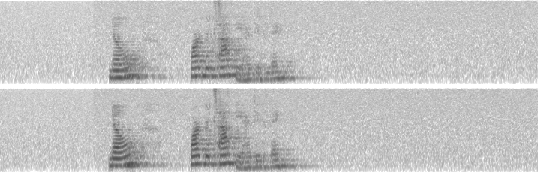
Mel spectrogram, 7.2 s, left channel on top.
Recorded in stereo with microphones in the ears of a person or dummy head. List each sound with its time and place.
1.5 s a woman speaking: 40° right (ahead or behind), 3.5 m; by 3.9 s 10° right (ahead or behind), 4.5 m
